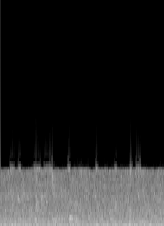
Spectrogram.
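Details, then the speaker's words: Vacuum pump system: continuous bubbling gurgle of water drawn up into the vacuum exhaust line because the piping is broken; not a normal sound. "You can hear uh, on the system, you hear the gurgling. That's actually just the uh the vacuum from your process vacuum or the exhaust actually causing water up in there."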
